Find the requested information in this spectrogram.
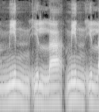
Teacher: Jangan dibaca min dipanjangkan gitu, jangan, salah karena dia tidak didengungkan. Maka baca pendek saja. Min illa, la dibaca panjang.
